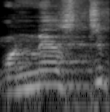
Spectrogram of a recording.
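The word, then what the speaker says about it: honest: ম্যান ঠিক পড়ি এটি অনেস্ট পারসন তো অনেস্ট পারসন এটা এটি সাইলেন্ট আমি পড়িলে কন পছে অনেস্ট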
